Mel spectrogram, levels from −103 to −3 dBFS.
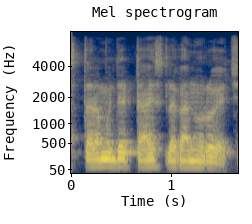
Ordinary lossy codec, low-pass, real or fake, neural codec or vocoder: none; 7.2 kHz; real; none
